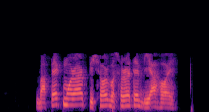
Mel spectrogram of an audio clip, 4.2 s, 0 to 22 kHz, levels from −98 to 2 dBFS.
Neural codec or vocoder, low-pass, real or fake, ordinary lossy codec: none; 3.6 kHz; real; MP3, 16 kbps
